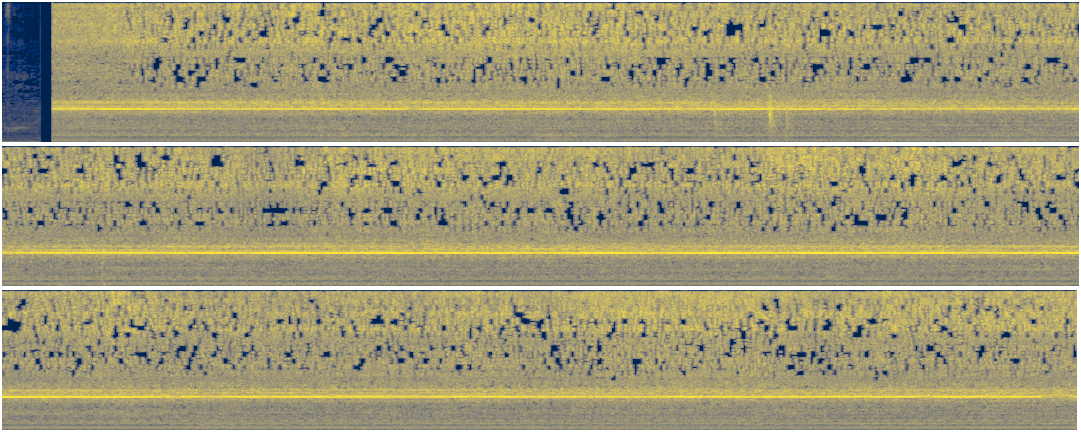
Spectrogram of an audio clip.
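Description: Electric pressure washer running steadily, its motor and pump giving an even whine with a high tone over the hiss of the water jet. It cuts in suddenly about half a second in.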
